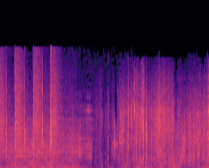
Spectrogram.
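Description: Background music for about the first two seconds, then a rough, noisy rush of knocks and wind on a helmet camera as a hard enduro rider and his motorcycle tumble down a rocky slope in a crash.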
